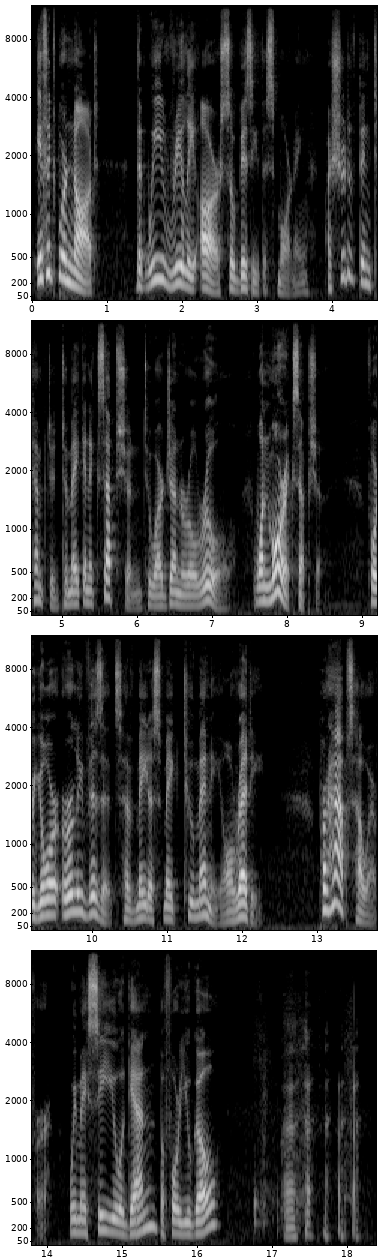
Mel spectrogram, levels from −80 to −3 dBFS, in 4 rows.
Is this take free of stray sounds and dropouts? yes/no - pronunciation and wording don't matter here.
no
